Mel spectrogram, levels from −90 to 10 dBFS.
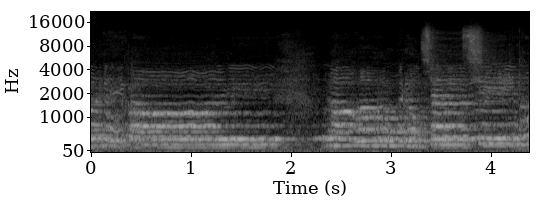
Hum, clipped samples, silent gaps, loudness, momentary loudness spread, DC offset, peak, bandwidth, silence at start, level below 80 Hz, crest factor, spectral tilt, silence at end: none; under 0.1%; none; -33 LUFS; 5 LU; under 0.1%; -20 dBFS; 14.5 kHz; 0 s; -60 dBFS; 12 dB; -5.5 dB/octave; 0 s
